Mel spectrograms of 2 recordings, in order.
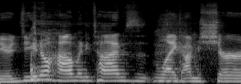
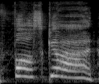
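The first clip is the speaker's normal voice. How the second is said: mock shout. Retelling a man confronting Russell, mock shout. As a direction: imitate an accuser crying out, voice jumping up. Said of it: "he stood up and shouted".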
